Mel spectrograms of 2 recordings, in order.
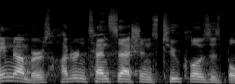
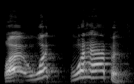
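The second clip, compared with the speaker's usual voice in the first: mock indignation; 11 semitones higher, 4 dB louder than usual. Mock outrage at market.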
